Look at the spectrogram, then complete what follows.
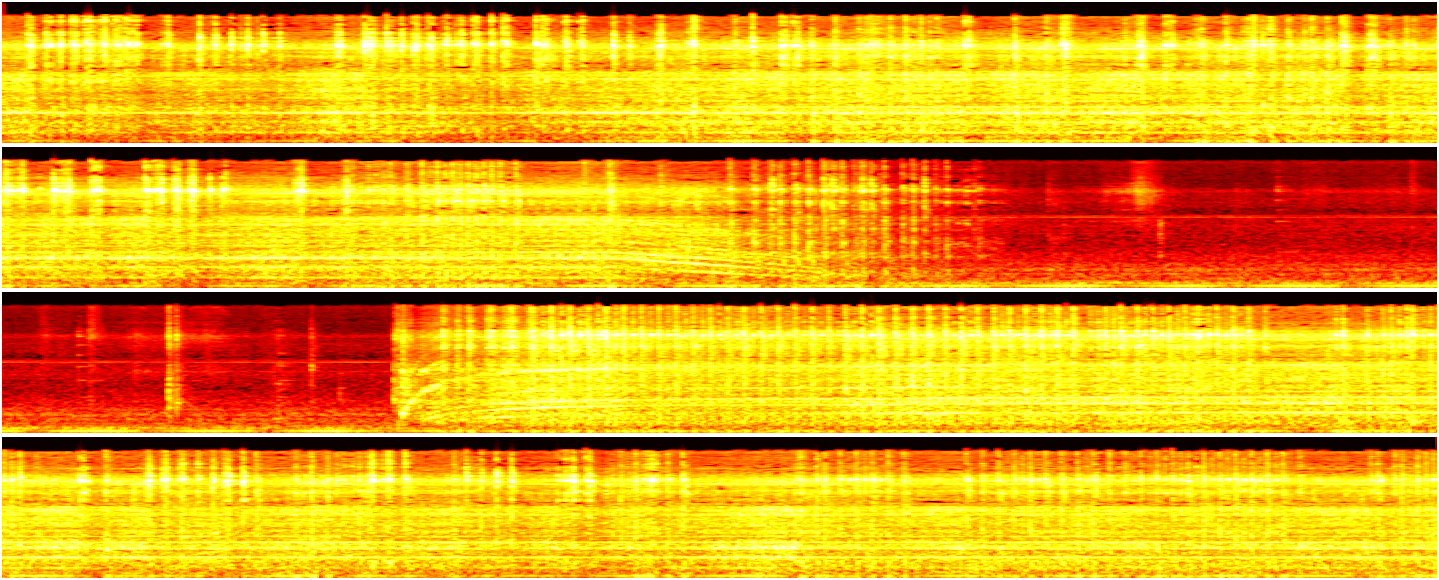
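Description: Electric hand mixer whipping egg whites into meringue, its motor running steadily. About ten seconds in it is switched off and winds down with a falling pitch. After a few seconds of quiet it is switched on again, its pitch rising quickly and settling back to a steady run.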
